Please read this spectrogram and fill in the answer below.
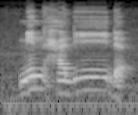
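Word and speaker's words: مِنْ حَدِيد: Cara bacanya min hadid, min hadid, min hadid. Jangan antum baca min hadid. Nah, itu salah ya, salah.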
